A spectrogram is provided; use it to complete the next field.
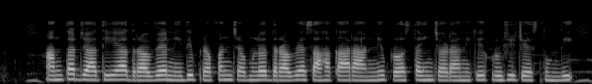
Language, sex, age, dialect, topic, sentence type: Telugu, female, 31-35, Central/Coastal, banking, statement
